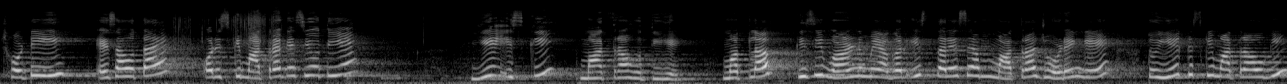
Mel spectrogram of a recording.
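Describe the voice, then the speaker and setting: Slow, patient high-voiced woman teacher. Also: in a large hall. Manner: slow, patient, asks questions and answers them herself. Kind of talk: online Hindi lesson for young children.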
